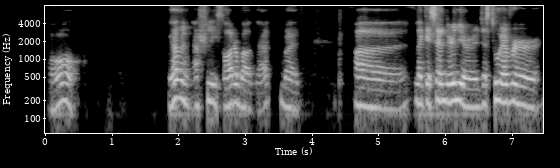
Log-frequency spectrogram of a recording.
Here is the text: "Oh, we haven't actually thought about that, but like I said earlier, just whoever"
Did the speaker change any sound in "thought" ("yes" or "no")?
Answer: no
